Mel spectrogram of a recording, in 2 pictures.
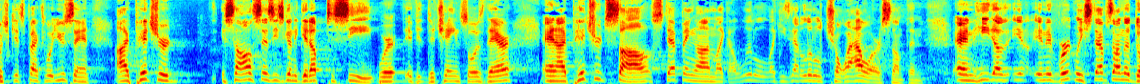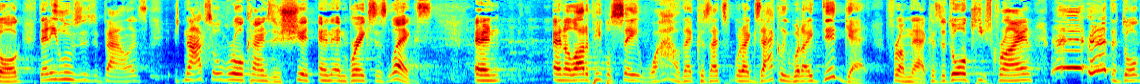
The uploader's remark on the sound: Live Q&A from Gotham Comedy Club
